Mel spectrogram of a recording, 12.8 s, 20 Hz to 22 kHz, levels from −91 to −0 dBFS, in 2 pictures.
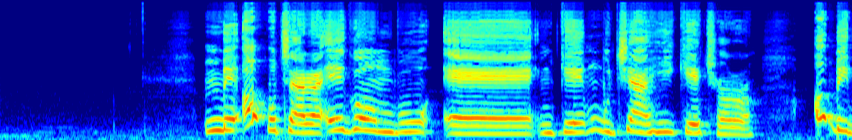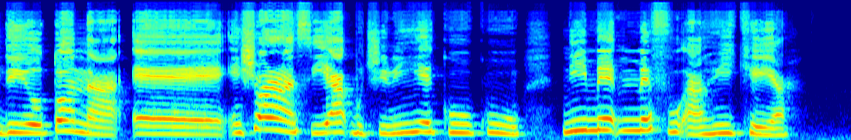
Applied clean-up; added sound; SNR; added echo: none; none; none; none.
